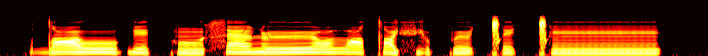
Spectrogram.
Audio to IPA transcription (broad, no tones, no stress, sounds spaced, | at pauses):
dˤ oː ɠ e k õ s æ ɳ øː ðˤ ɯ tˤ u fʲ o p ø ǀ e ǀ ẽː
